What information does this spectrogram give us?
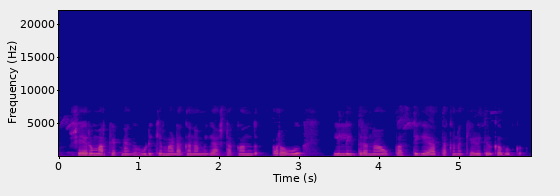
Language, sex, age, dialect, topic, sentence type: Kannada, female, 56-60, Central, banking, statement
